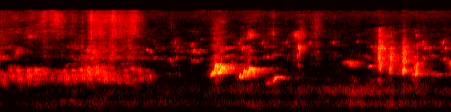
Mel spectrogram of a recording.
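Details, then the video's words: A lyrebird deep in a valley, imitating many Australian native birds, gives loud, ringing whistled notes, one sliding downward, over harsh chattering of Rainbow Lorikeets feeding in a Banksia and scattered high chirps, in the morning. "Lyre Bird calling"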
